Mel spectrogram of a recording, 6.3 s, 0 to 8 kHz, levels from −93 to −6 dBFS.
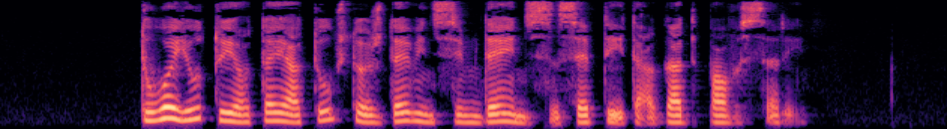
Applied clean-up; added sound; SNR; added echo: none; none; none; none.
